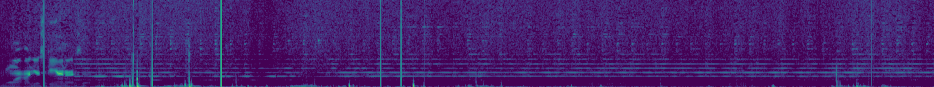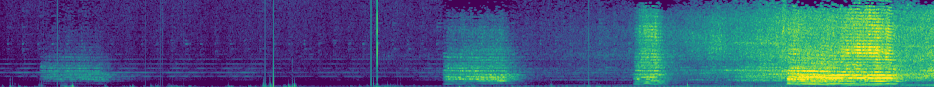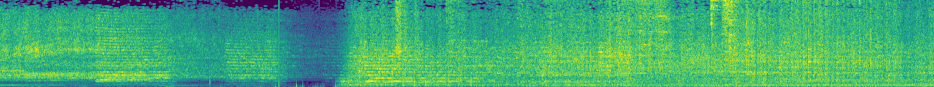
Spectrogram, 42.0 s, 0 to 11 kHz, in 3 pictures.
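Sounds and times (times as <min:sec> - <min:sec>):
diesel locomotives rumbling: 0:00.0 - 0:42.0
rolling train cars: 0:00.0 - 0:42.0
train air horn blasts: 0:14.6 - 0:18.4, 0:20.6 - 0:36.5.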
